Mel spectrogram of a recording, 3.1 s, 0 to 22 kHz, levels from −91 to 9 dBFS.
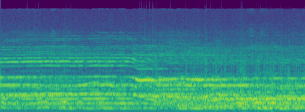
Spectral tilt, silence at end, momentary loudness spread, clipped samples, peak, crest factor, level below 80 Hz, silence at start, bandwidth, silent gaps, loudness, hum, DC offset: -7.5 dB/octave; 0 s; 3 LU; 0.4%; 0 dBFS; 8 dB; -46 dBFS; 0 s; 15.5 kHz; none; -8 LUFS; none; 0.6%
